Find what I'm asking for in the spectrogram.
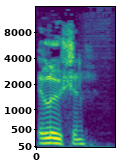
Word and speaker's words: Ilyushin: Ilyushin. Is that how I say that? How do you say that? Ilyushin, right? – Ilyushin. – Ilyushin. Okay.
